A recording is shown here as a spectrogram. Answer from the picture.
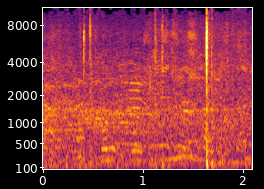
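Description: A football being struck: one sharp thud about three-quarters of the way through, with voices in the background.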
